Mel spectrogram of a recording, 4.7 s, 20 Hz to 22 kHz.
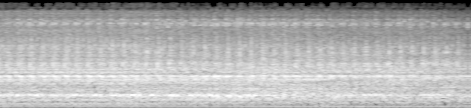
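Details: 2014 Kia Sportage facelift, G4NA engine, 71,000 km: idling with fast, light hydraulic lifter ticking and a dull slapping knock from under the hood; engine then torn down.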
